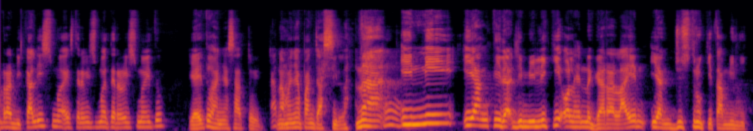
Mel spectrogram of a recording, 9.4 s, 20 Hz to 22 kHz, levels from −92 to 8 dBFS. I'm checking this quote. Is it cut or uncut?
uncut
